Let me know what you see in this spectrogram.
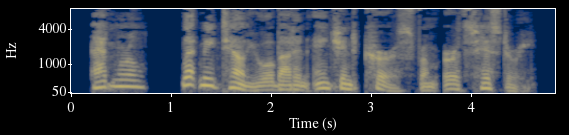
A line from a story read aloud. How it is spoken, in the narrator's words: she said softly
